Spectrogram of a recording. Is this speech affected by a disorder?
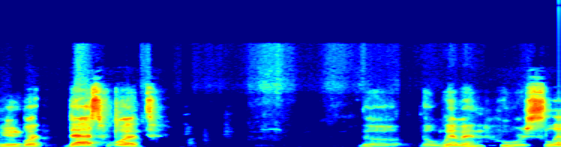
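No.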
